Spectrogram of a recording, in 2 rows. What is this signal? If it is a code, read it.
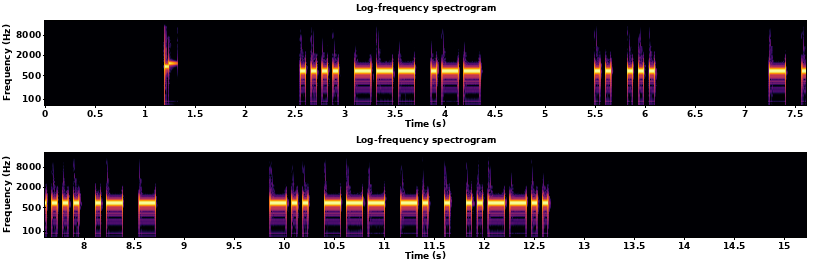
Morse code, heard as a keyed tone, about 21 wpm, 700 Hz. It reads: HOW IS THAT DONE?
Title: 3x Word-Spacing - Sentences from Top 500 Words - 22wpm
